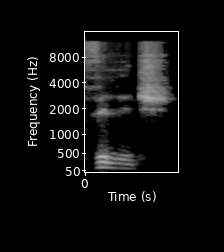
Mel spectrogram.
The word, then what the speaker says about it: village: né, é a palavra village, village, village. Trazendo aqui de novo, letra E não pronunciada, né? Village. Ela é rigorosamente igual à pronúncia, tanto no inglês britânico como no inglês americano.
